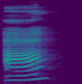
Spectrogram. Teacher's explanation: the second tone starts with a middle pitch then rises quickly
